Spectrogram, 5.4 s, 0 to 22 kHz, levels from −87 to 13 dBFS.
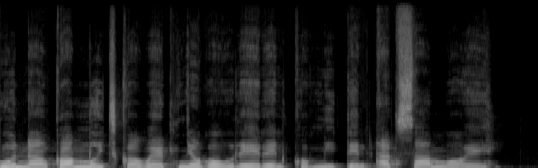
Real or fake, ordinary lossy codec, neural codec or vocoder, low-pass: fake; none; codec, 44.1 kHz, 3.4 kbps, Pupu-Codec; none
